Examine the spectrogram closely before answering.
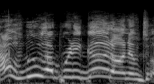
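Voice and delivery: exasperated. Real, not acted. Ranting about sold winners.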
